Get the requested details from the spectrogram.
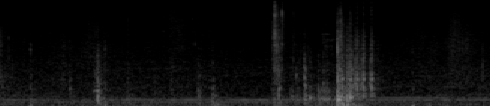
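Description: Bottles clink and rattle in a fridge door.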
